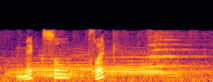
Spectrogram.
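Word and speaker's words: Mxyzptlk: Mr mix Mr Mr Mixel Plick no repeat after me bright boy it's mixed yes SP lick I ain't pronouncing that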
